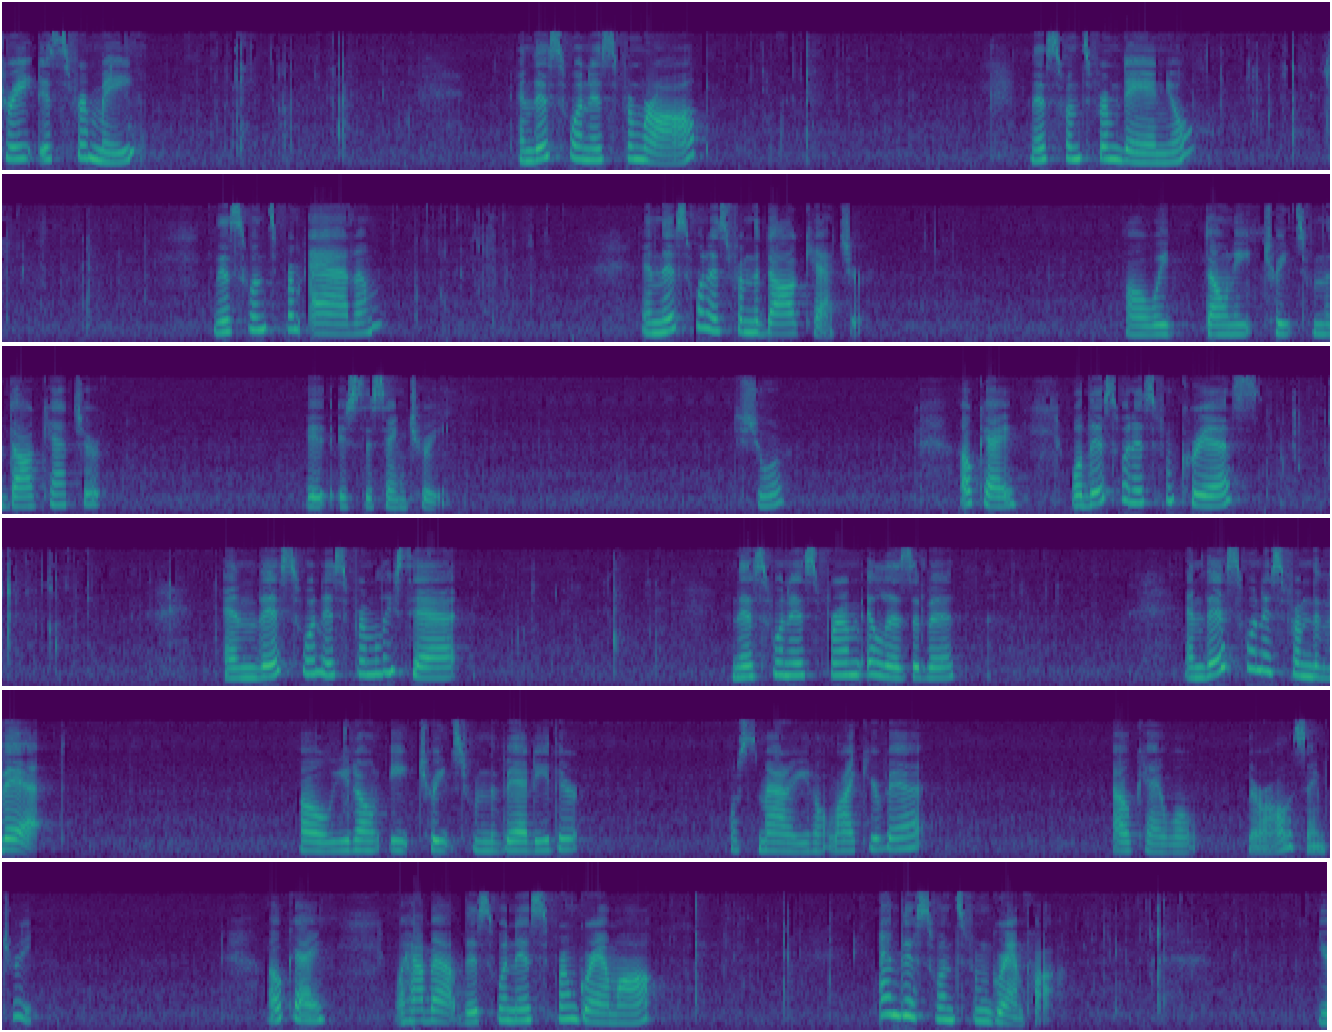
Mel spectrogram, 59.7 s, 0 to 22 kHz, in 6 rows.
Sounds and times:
Speech: 0.0 - 1.1, 3.9 - 5.3, 7.7 - 9.0, 11.5 - 12.9, 14.8 - 16.5, 18.4 - 20.7, 22.2 - 23.4, 25.4 - 25.9, 27.1 - 29.4, 31.5 - 33.4, 35.4 - 37.1, 38.8 - 40.3, 42.1 - 44.2, 45.3 - 46.8, 48.2 - 50.1, 51.8 - 54.8, 56.4 - 57.8.

